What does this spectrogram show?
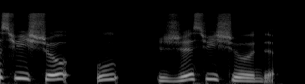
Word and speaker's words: chaude: "Ah ouais, je suis chaude." Ça montre direct ton envie, ton énergie. Hm hm. C'est très direct. Oui. Et attention à la prononciation au féminin, le dé Oui.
